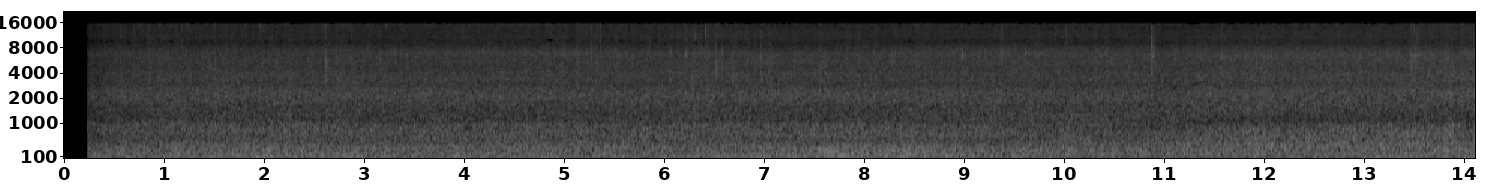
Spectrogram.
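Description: Heavy rain pouring down in a steady, dense hiss, with a few faint drop ticks.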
